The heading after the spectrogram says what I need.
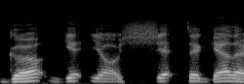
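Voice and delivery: slow, relished Texas drawl; drawn-out Texas twang. Acted. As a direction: savour each word with a Texas accent. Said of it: "fun to say it like that".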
